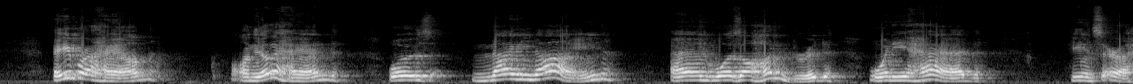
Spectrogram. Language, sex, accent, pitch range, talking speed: English, male, American, 130-195 Hz, 90 wpm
